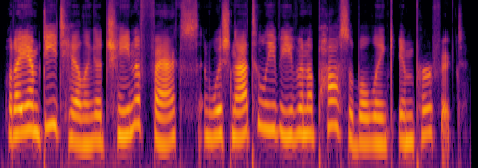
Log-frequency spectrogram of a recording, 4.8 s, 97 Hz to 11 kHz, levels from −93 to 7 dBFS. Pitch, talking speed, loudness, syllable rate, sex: 245 Hz, 225 wpm, -18 LUFS, 5.8 syllables/s, female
